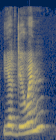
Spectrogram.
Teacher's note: Listen to that G at the end. Ya doing, it's gone.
